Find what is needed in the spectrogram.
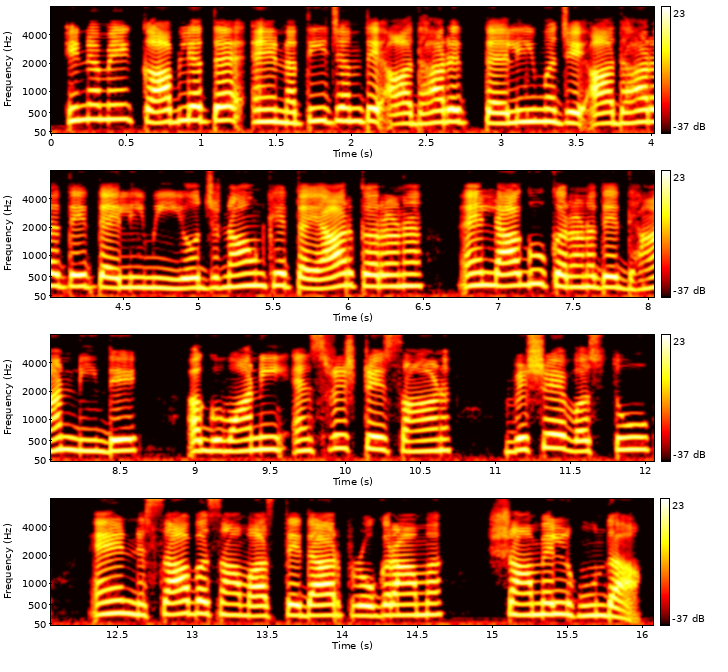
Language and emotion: Sindhi, neutral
